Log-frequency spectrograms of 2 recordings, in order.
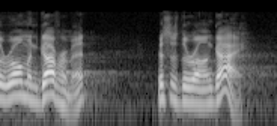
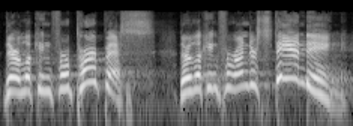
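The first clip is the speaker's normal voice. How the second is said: building sermon climax; 6 semitones higher, 6 dB louder than usual. Acted. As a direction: build each "They're looking for" line bigger than the last.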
